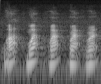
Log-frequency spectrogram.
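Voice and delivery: muffled "wah-wah" adult noise; Charlie Brown parents. Acted. Imitating cartoon parents as the youngest born hears them, wordless wah-wahs. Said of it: "Remember Charlie Brown? The parents".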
